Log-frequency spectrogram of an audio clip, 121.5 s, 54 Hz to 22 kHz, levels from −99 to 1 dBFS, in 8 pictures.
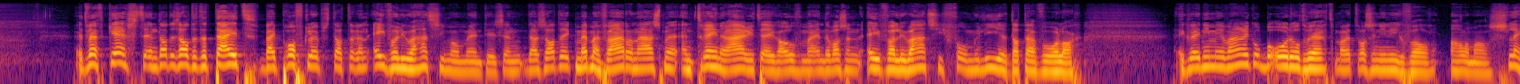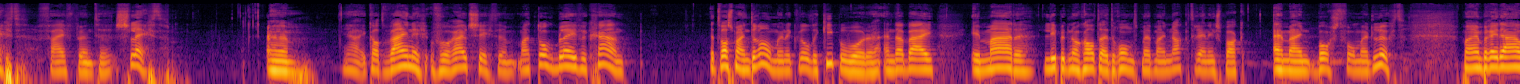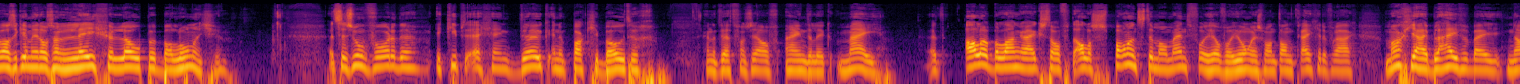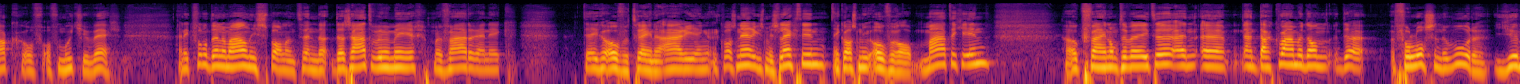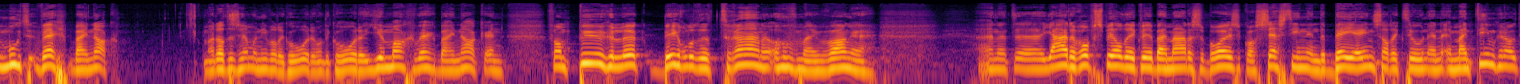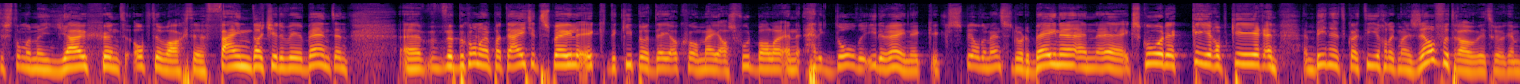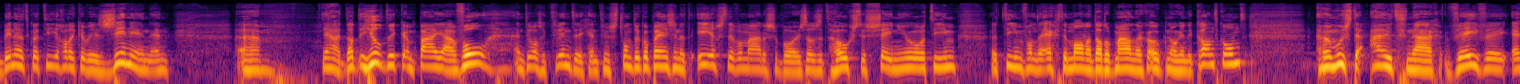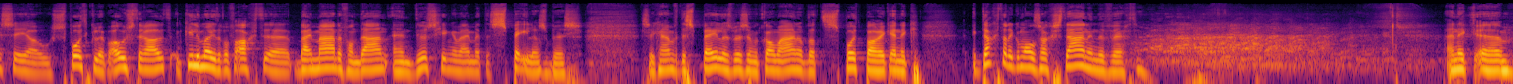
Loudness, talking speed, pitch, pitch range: -22 LUFS, 205 wpm, 170 Hz, 150-190 Hz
